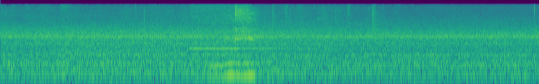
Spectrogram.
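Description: Automatic car wash running: rotating blue cloth brushes and curtain strips scrubbing a car, heard through the glass of a viewing window as a steady rushing noise. About four seconds in, a brief, louder pitched sound rises over it for about a second.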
